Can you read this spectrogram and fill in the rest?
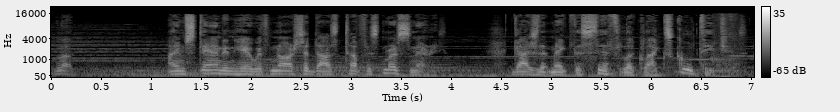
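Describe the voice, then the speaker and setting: An actor playing a cocky, hot-tempered criminal boss in a video game, with a smug, bossy manner. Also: male voice, medium pitch, normal speed, close to an everyday voice. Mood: smug, threatening. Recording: loud game music behind.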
